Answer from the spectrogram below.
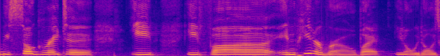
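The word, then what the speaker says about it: phở: butchering it, but like a lot of people call it pho, which, I understand why, it just phonetically, that just sounds like what it is, but it's pronounced pho. And again, might not be right either.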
